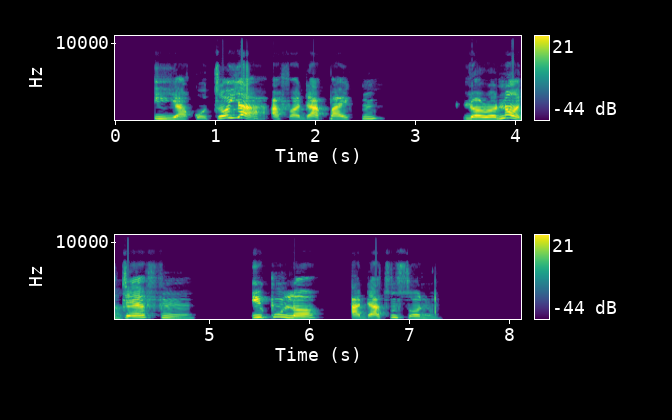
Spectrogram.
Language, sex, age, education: Yoruba, female, 15-29, tertiary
